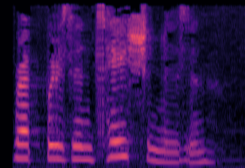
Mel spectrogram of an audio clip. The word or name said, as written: representationism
